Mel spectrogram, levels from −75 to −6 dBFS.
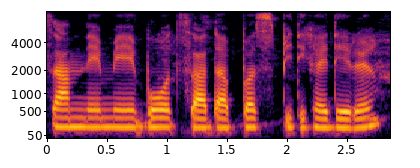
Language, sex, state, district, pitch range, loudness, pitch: Hindi, female, Arunachal Pradesh, Papum Pare, 165-175 Hz, -19 LUFS, 175 Hz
